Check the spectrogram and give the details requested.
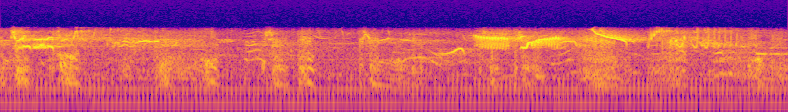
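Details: White stork chicks, three remaining young in the nest, while the father feeds them: overlapping squeaky, mewing calls that rise and fall, with sharper upward whistled slurs near the end, over a steady low hum.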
